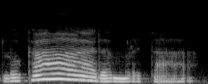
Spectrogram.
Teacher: Lokat, it was hard sound, non-voiced. It became voiced.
